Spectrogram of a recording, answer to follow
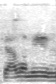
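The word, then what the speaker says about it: Tallamy: Talamay is right. – Talamay? – Talamay. Yes. – Oh, Talamay. Okay, good.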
